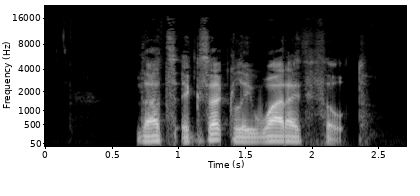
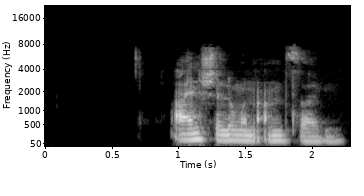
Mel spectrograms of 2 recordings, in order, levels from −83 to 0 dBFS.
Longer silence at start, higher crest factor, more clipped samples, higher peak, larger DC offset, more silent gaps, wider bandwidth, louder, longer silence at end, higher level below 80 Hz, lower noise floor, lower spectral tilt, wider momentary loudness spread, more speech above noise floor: second, 0.7 s vs 0.95 s; about the same, 20 dB vs 18 dB; neither; about the same, -2 dBFS vs -4 dBFS; neither; neither; first, 16.5 kHz vs 8 kHz; about the same, -21 LUFS vs -19 LUFS; first, 0.3 s vs 0.05 s; about the same, -54 dBFS vs -56 dBFS; second, -71 dBFS vs -86 dBFS; about the same, -6 dB/octave vs -5.5 dB/octave; first, 14 LU vs 9 LU; second, 50 dB vs 67 dB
